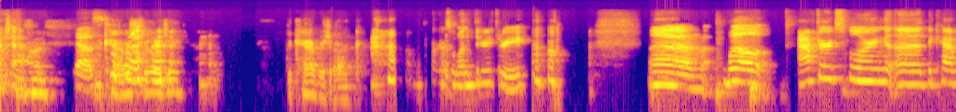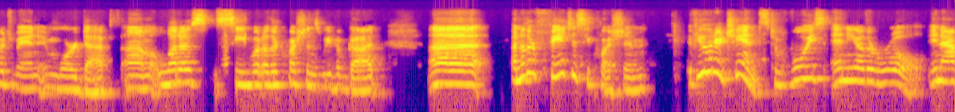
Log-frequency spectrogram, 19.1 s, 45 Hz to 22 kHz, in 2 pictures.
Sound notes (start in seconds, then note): 6.5 chuckles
